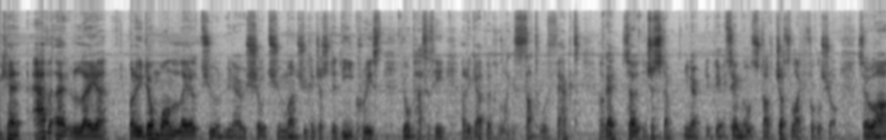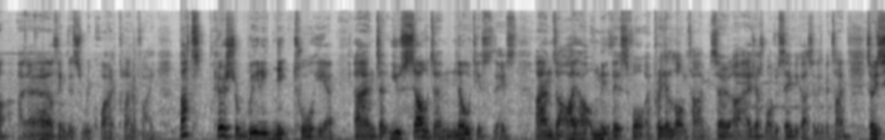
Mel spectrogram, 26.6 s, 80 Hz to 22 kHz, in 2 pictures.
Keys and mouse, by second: 9.0-9.5 drag, 13.6 click.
